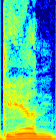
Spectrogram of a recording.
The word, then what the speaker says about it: Gyan: probably mentioned before that I pronounce it Gan because that's the way it was pronounced in the English dub of Mobile Suit Gundam in Japanese gun Cannon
